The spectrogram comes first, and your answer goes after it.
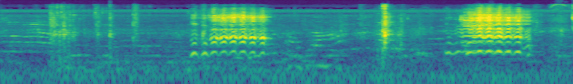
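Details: Osmanabadi goat on a goat farm in Shirdi, where local gavran goats are also kept: two loud, wavering bleats about three seconds apart, each quavering and nasal, with faint voices and a brief click between them.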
